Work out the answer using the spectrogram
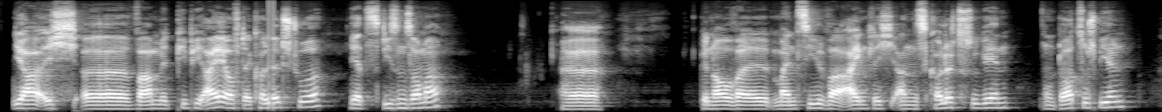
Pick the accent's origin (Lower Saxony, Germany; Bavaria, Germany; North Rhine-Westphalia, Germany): North Rhine-Westphalia, Germany; Ratingen; ich bin 21, ich komme aus Rating, Nähe von Düsseldorf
